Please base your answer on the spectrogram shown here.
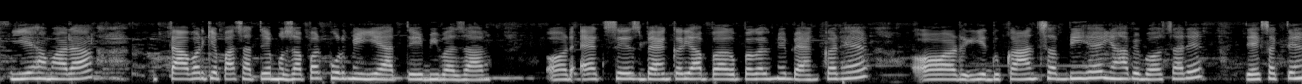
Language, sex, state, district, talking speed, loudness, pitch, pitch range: Hindi, female, Bihar, Muzaffarpur, 150 wpm, -18 LUFS, 250 Hz, 235-270 Hz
